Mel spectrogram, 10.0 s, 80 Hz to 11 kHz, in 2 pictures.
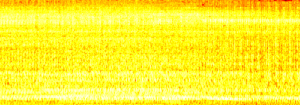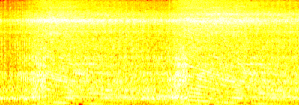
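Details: Kawasaki KMX 125 two-stroke: a raspy note rises sharply on two throttle blips with a harsh metallic edge, clearly heard under throttle; the owner suspects a broken bearing, unconfirmed.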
